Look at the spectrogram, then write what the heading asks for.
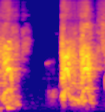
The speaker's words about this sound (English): Oh, I do like that dog. That dog's kind of funny.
